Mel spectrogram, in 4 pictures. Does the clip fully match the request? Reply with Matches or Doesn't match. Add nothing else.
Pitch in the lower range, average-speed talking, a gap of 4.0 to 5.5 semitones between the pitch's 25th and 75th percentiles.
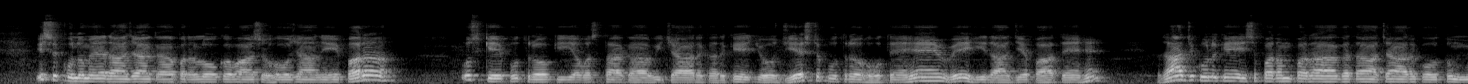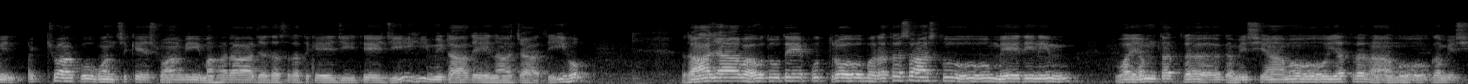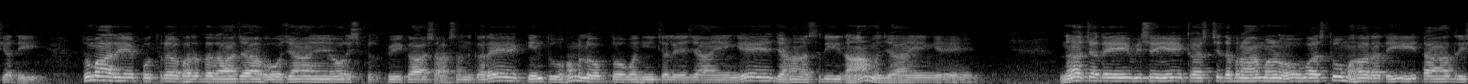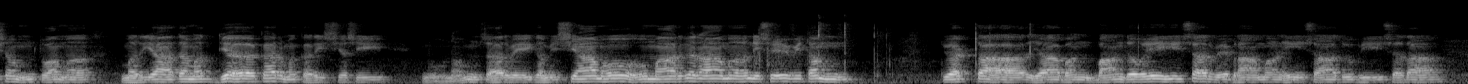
Doesn't match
